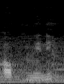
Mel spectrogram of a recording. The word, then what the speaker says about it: UP mini: company made by the up mini yeah you can pronounce it as an op mini and it is very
